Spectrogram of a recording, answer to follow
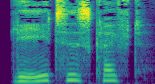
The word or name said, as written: lægetidsskrift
